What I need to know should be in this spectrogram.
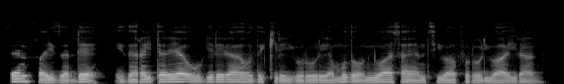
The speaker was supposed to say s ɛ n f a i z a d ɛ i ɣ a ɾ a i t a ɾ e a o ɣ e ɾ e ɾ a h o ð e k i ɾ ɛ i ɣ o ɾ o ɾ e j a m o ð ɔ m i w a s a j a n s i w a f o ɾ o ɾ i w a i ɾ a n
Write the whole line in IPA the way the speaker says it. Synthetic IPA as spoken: s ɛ n f a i z a d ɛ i ð a ɾ a i t a ɾ e a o ɣ e ɾ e ɾ a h o ð e k i ɾ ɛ i ɣ o ɾ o ɾ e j a m o ð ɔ m i w a s a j a n s i w a f o ɾ o ɾ i w a i ɾ a n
